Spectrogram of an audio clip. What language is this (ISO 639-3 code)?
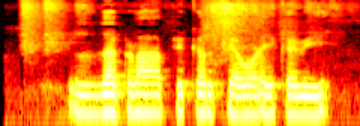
pus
